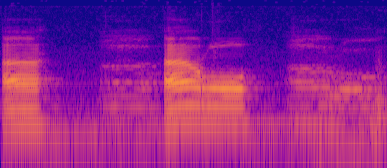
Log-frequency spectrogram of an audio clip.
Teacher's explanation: Ro-nya tebal, a-nya tidak dibaca tebal.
